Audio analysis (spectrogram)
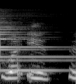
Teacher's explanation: وَإِذْ، ذال کو ہلانا نہیں ہے، وَإِذْ نہیں کرنا، اور ذال کو باریک پڑھیں گے، لائٹ لیٹر ہے، نرمی سے ادا کریں گے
